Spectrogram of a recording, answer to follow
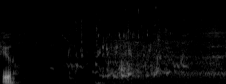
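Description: Faint trickling of water in a shallow rocky stream, coming up about half a second in.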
